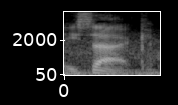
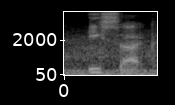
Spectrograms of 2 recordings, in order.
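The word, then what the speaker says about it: Isak: right now Eve Alexander he sack o e sack I think is supposed to put the accent on the I at the start he's he's brilliant to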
